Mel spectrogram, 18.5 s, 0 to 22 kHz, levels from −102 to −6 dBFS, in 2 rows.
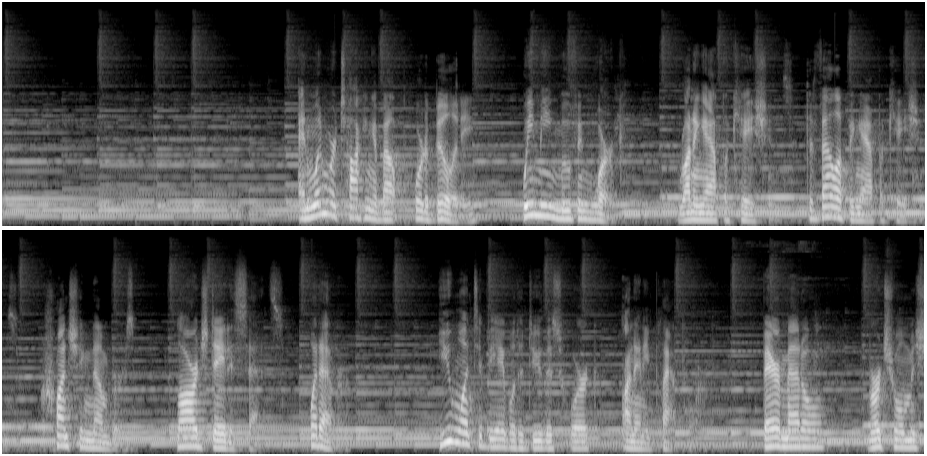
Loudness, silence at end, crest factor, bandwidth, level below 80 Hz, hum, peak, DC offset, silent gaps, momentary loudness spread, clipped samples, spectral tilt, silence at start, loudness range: -26 LUFS; 0 s; 20 dB; 12 kHz; -68 dBFS; none; -6 dBFS; under 0.1%; none; 14 LU; under 0.1%; -8 dB/octave; 0 s; 2 LU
